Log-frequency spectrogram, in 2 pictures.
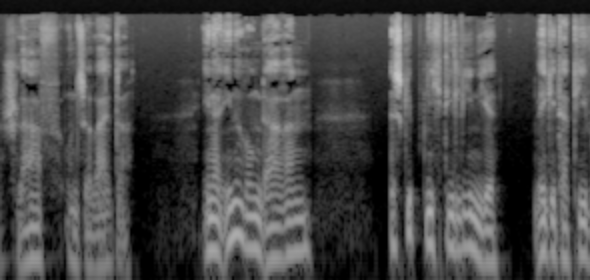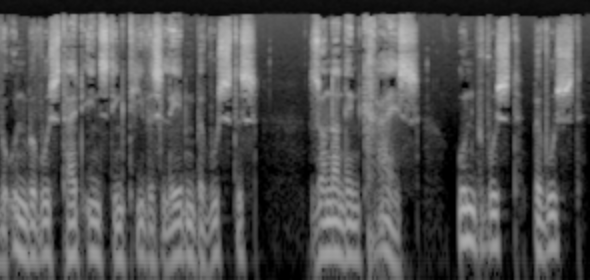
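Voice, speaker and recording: Radio play diarist: educated, bitter, reflective middle-aged man; dark tone, very dry close studio sound. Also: low voice, slightly rough, no echo. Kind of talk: radio play, literary diary reading.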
